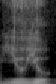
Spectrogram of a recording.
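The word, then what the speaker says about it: ㅠ: Yuyu. It's just the the reason that it's pronounced as yu is because the vowel is just u you know a ya y or yu e like that.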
